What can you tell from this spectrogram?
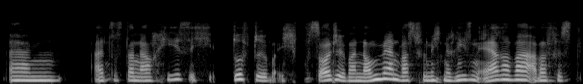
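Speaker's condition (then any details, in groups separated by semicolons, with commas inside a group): Cleft palate; congenital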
